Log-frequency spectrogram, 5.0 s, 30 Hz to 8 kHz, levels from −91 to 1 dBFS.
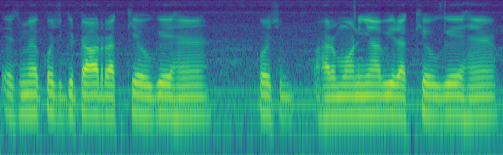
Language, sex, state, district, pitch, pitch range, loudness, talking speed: Hindi, male, Uttar Pradesh, Lalitpur, 125 Hz, 120-130 Hz, -17 LUFS, 145 wpm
